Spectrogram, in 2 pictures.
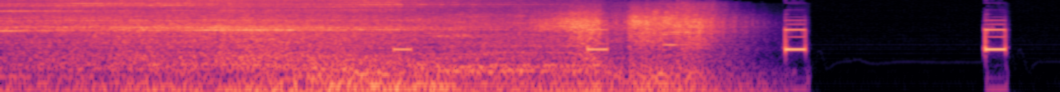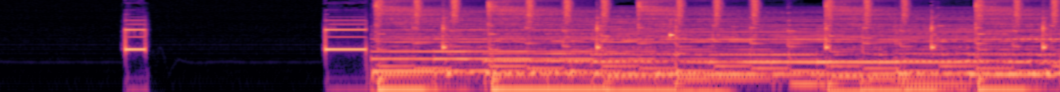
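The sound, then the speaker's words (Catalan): A spaceship take-off sound effect: a loud, broad engine roar that cuts off abruptly, followed by three short beeps in near silence, then a dense layer of steady electronic tones. “Pugeu a la nau i cordeu-vos bé els cinturons. Doncs tornem al planeta Terra.”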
